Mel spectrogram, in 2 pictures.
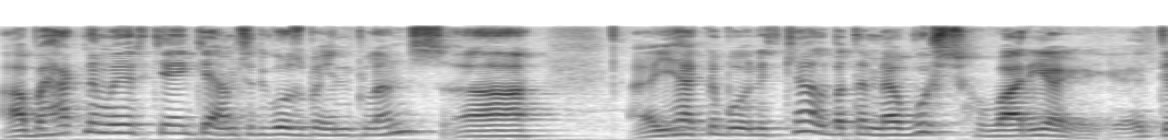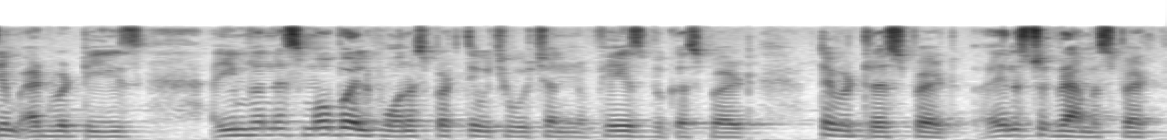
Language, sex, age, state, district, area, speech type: Kashmiri, male, 30-45, Jammu and Kashmir, Anantnag, rural, spontaneous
